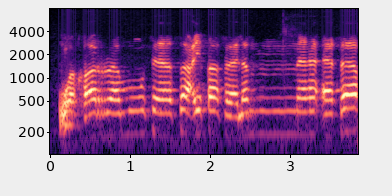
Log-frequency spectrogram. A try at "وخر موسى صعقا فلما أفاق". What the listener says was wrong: لا هنا قال لا تستعجل فيها يا أستاذ منذر لا تقول صعقا فلما هذه تنوين فلابد أن تخفيه عند القاف صعقا فلما عند الفاء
